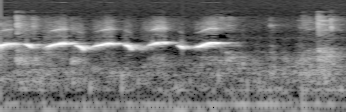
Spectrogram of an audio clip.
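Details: A tame, actively singing thick-billed heleia delivers a smooth chain of undulating whistled notes, rising and falling in a swinging pattern, over faint low background hum and a brief rustle at the end.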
